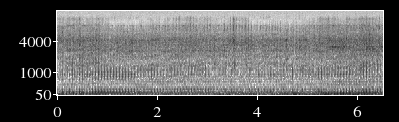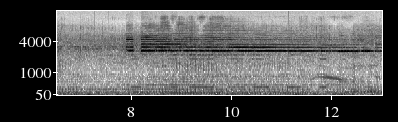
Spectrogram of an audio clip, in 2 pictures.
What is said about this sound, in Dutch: Dat zware geluid, dat is dus van een Triumph. Een Engelse motorfiets, dat kan niet missen.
